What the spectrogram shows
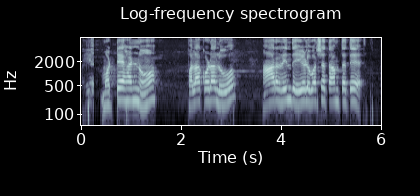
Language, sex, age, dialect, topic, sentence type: Kannada, male, 41-45, Central, agriculture, statement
